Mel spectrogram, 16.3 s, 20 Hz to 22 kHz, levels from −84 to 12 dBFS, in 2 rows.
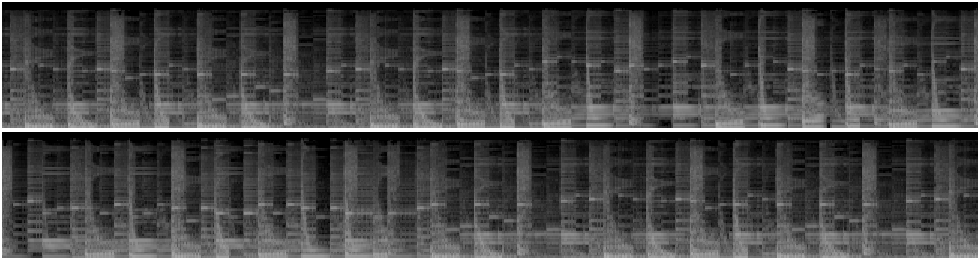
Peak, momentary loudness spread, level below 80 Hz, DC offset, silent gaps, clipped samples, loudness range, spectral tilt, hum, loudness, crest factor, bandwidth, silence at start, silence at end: -10 dBFS; 4 LU; -34 dBFS; under 0.1%; none; under 0.1%; 1 LU; -5 dB/octave; none; -28 LUFS; 18 dB; 17 kHz; 0 s; 0 s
